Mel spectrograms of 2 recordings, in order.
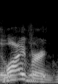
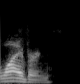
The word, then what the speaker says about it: Wyvern: What are the Wyvern. Wyvern. That's how you say it. Wyvern.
